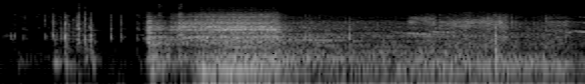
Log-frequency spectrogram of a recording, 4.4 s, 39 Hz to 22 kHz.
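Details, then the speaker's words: 2003/04 Daewoo Matiz (Chevrolet Spark) start after the muffler tape repair, heard next to the car and underneath: short crank into a quiet, smooth idle with no blowing or puffing; significantly quieter than before the repair. "this is what it sounds like next to the car and then underneath as you can tell it is significantly quieter than it was before the repair"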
